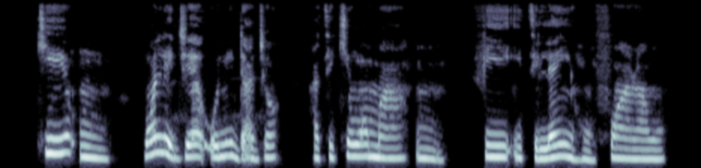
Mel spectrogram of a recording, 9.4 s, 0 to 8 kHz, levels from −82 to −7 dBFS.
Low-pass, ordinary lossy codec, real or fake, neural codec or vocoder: 7.2 kHz; none; real; none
